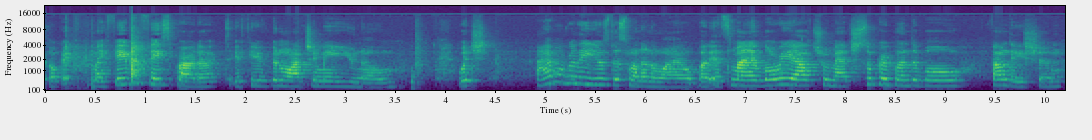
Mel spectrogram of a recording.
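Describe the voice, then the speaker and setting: A young woman, hoarse from losing her voice, chatting casually and rambling as she reviews beauty products, repeating words for emphasis. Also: on the high side, a bit bright. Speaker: beauty vlogger. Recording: echoey room.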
